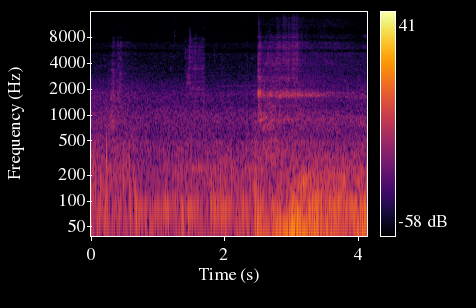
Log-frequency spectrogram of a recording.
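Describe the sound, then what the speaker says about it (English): A 2023 Hyundai Santa Fe engine turns over and settles into a steady idle after a remote key start, heard from close by outside the vehicle over a low background rumble. "And that's your engine start."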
